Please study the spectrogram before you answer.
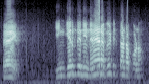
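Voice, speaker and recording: Strict cop dad, high bright voice, bossy and scolding, old film sound. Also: male voice, a little fast, full character voice. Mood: stern, angry. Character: stern middle-aged policeman father. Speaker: police constable. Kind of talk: 1960s film melodrama acting. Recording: dull old film soundtrack, faint music.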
